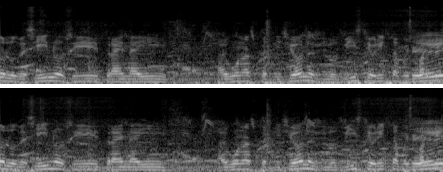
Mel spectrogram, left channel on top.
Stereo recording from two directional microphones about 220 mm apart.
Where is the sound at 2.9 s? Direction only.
25° left (ahead or behind).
